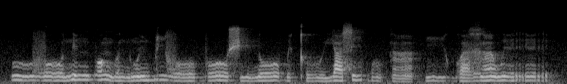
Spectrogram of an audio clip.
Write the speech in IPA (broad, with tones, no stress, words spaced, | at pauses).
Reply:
uː˨voː˨nɪ˦ŋbɔ˦ ŋʊ˨nɡʷĩ˦bi˦ voː˨boː˦ʃi˨noː˦ ɓɪ˨kʼuː˨ ja˦si˦ɓu˨kã˨ | iː˨ɡʷa˨ ɣã˦wɪ˦ rɪ˦r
